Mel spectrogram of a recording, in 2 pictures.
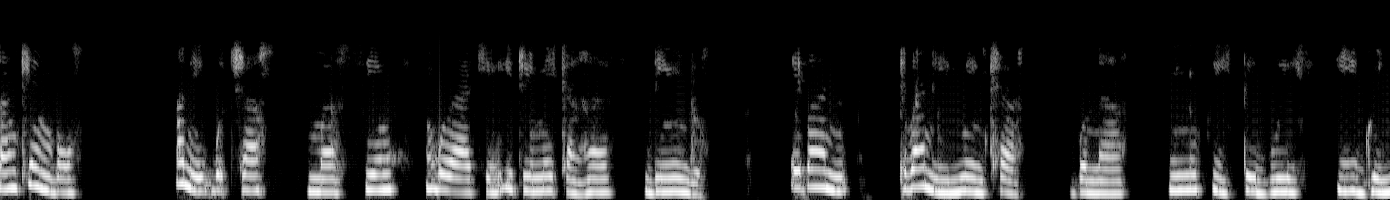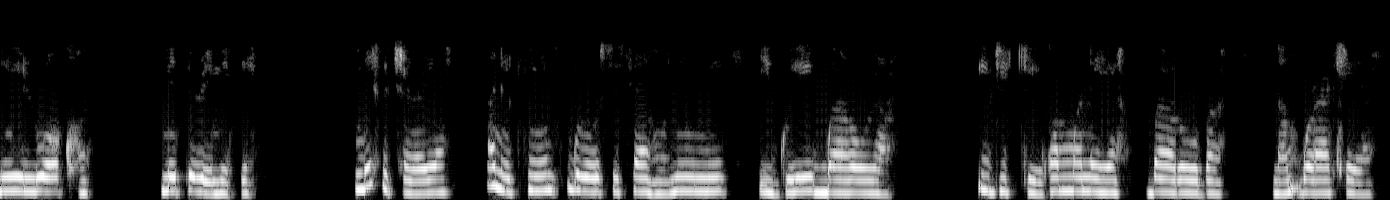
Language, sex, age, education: Igbo, female, 15-29, tertiary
